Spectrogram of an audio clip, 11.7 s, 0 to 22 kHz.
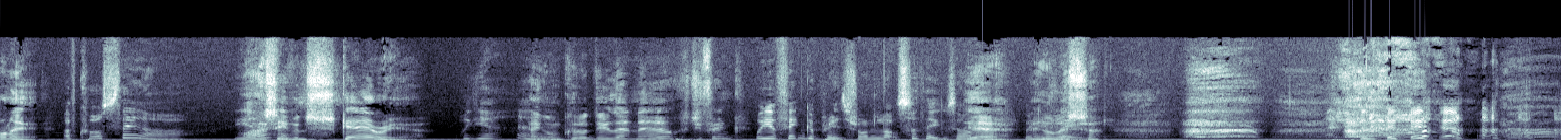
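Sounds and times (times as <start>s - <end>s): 
speech: 0.0s - 9.3s, 10.2s - 11.4s
man gasping: 8.4s - 10.1s
man breathing heavily onto a phone screen: 8.4s - 10.2s
man chuckling: 9.0s - 11.7s.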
